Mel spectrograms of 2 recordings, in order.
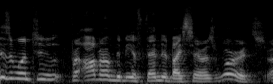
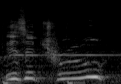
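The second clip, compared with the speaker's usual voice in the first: slow question in a raised pitch; incredulous question; 8 semitones higher, slower than usual. Acted. Teacher translating Sarah's doubt about giving birth, high incredulous question. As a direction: wonder it aloud, high and drawn out.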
